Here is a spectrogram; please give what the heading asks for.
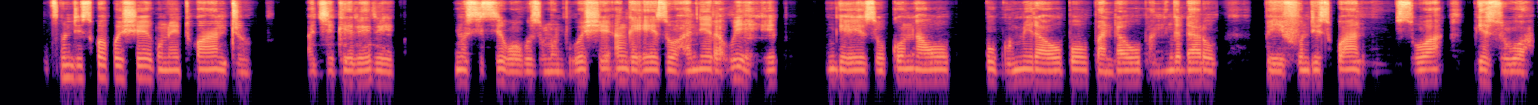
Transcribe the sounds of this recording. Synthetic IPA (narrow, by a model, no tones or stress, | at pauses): kufundiswakwe̞ʃe̞kuno̞itwantʰu | ad͡ʒe̞ke̞ɾe̞re̞ | ino̞sisirwakuzimuntʰuwe̞ʃe̞ʔaŋɡeʔaizo̞ɦaneɾa̰ʔuje̞ɦe | aŋɡeːizo̞ko̞nawo̞ | kuɡʱumiɾawo̞po̞pandawopane̞ŋɡeɗaɾo̞ | pe̞ifundiswan | z̥uwaŋɡe̞zuːwa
